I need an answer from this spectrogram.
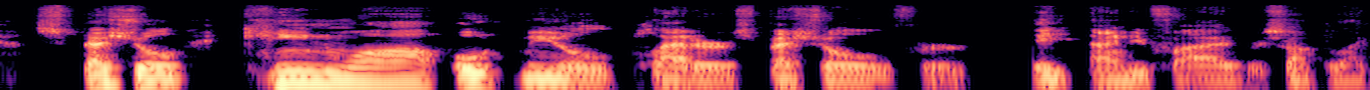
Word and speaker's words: quinoa: Also, it's kind of controversial too because quinoa can be sometimes said as quinoa, which is wrong.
